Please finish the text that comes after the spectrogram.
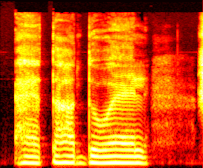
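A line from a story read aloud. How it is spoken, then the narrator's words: Whisper. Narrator (Russian): шепотом сказала Кригерша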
